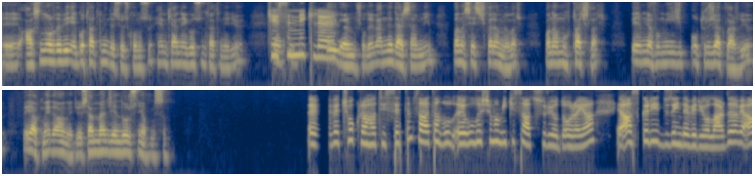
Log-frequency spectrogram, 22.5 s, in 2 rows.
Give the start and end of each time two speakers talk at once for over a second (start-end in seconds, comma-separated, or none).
none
